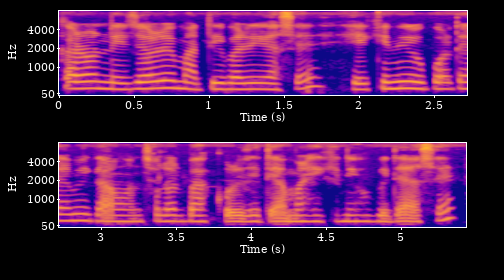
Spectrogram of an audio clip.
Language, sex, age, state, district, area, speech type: Assamese, female, 30-45, Assam, Charaideo, rural, spontaneous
